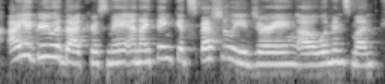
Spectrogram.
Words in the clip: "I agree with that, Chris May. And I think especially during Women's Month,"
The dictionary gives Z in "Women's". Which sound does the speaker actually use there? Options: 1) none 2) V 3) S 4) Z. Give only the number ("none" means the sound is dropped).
4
